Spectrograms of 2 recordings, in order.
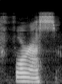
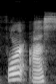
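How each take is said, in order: First: The two words are blended into one. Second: The two words are said separately. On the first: "we blend it" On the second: "like separated"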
